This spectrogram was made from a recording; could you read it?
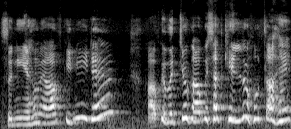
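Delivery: very high, tender, loving, coaxing and pleading tone. Retelling a scene, repeating own earlier words, acting out saying lovingly. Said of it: "कितना प्यार से बोला".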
